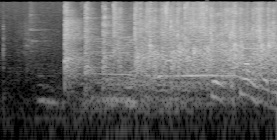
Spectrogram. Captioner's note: applause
